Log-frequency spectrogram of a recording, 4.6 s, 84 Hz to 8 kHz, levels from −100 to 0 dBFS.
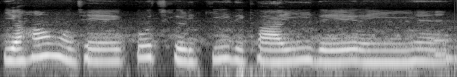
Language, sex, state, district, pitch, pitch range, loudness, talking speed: Hindi, female, Madhya Pradesh, Katni, 220 Hz, 210-245 Hz, -17 LUFS, 105 wpm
